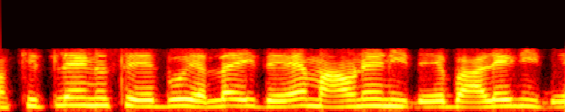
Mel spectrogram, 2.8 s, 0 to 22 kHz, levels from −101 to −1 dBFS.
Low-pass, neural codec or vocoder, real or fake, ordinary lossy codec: 3.6 kHz; none; real; none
